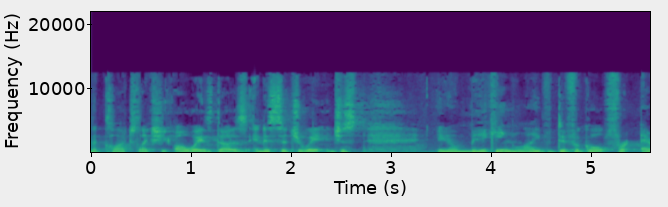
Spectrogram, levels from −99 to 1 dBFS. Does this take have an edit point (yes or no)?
no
